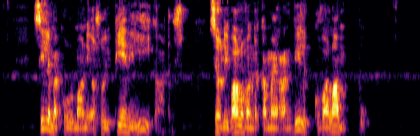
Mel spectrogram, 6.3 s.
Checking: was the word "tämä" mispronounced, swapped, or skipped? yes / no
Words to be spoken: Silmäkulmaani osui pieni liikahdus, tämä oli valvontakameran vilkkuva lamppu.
yes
